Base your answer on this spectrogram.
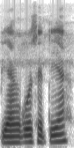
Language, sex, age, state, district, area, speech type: Assamese, male, 18-30, Assam, Lakhimpur, rural, spontaneous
